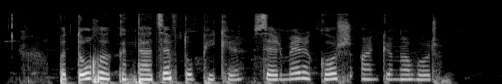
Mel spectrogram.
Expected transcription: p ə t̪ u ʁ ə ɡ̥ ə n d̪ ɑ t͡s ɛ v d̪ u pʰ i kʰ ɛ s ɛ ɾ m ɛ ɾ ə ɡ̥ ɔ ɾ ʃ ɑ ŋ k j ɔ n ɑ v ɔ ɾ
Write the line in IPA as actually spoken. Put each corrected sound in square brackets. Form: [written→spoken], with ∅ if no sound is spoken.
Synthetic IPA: p ə t̪ u ʁ ə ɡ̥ ə n d̪ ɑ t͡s ɛ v [d̪→t̪] u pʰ i kʰ ɛ s ɛ ɾ m ɛ ɾ ə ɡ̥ ɔ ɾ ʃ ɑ ŋ k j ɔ n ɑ v ɔ ɾ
